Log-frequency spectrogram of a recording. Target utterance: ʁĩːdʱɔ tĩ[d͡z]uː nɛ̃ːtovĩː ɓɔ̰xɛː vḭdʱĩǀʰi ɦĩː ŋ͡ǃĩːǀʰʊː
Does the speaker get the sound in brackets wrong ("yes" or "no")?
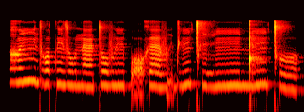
yes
